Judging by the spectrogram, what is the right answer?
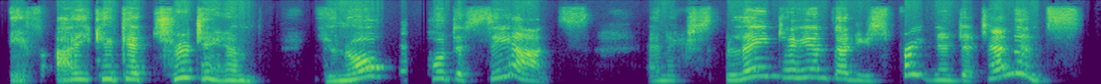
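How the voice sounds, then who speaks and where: An older Irish widow who runs a boarding house in a vintage radio comedy. She is combative and melodramatic, with a very high, slow delivery that swings widely from bossy orders to wails. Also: very animated, low-quality recording. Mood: bossy, insistent. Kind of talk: 1950s radio comedy acting.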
